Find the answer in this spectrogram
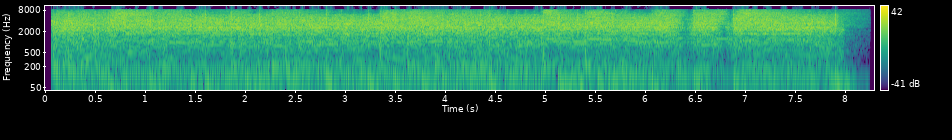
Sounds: Background music, Music

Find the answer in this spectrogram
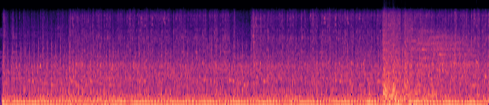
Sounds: Music

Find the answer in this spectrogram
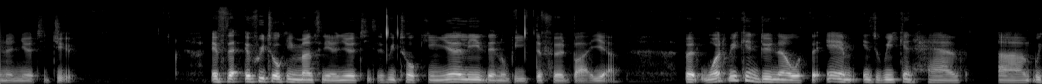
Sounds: Speech

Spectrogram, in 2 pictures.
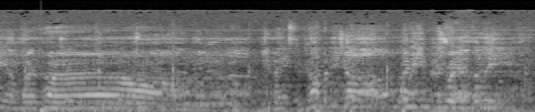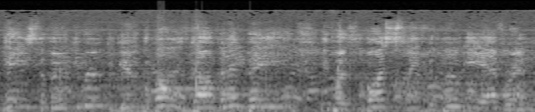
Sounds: Speech

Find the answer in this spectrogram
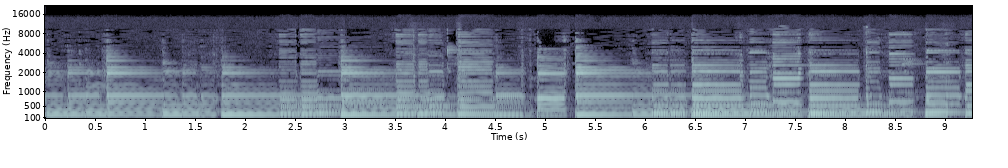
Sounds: Guitar, Musical instrument, Music, Strum, Plucked string instrument

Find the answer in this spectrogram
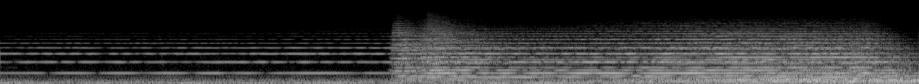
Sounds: Timpani, Music

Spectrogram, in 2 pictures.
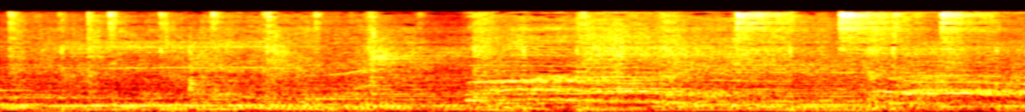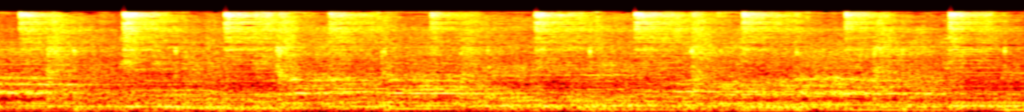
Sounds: Funny music, Music

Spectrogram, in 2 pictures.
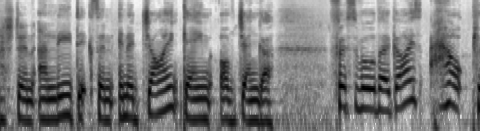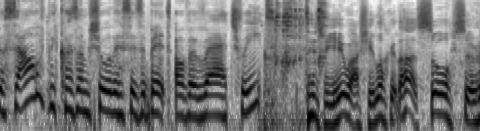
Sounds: Speech

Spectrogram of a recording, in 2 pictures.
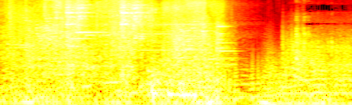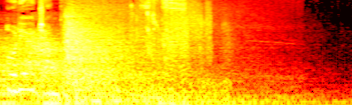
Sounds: Mechanisms

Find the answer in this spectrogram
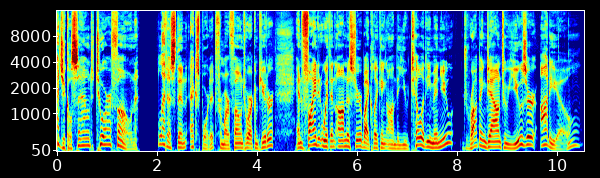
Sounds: Speech

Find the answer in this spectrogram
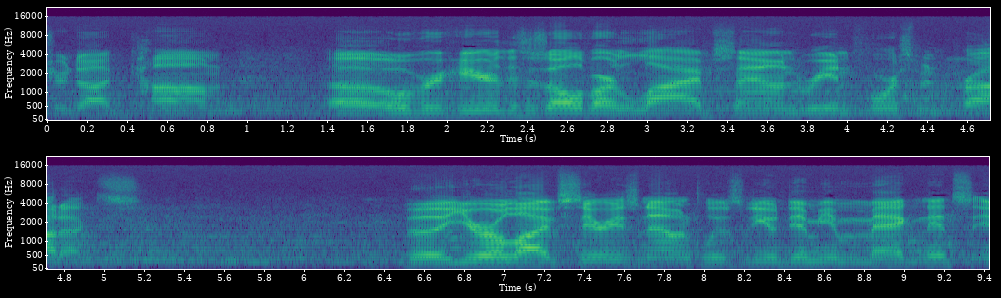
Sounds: Speech

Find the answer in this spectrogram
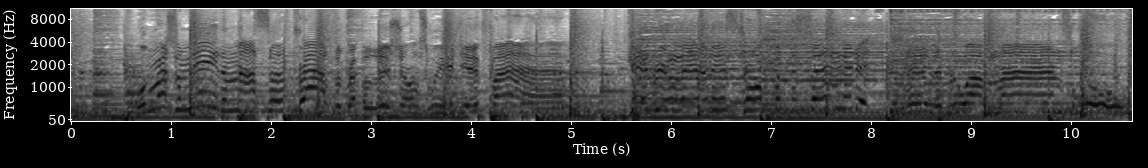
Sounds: Exciting music, Music

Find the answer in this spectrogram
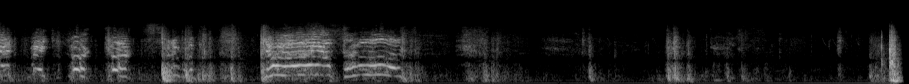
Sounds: Speech

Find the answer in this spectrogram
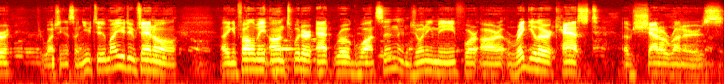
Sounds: Speech

